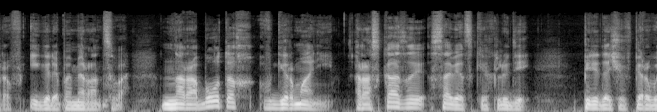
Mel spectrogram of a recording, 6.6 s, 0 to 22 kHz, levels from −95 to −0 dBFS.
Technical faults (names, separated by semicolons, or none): clock drift between sender and receiver; repeated timing corrections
